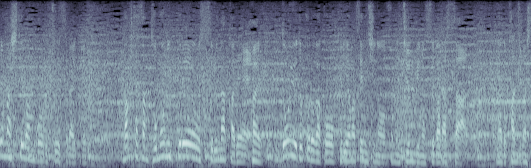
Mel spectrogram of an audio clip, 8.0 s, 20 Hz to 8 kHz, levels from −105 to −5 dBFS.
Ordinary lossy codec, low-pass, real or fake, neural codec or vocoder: none; none; real; none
